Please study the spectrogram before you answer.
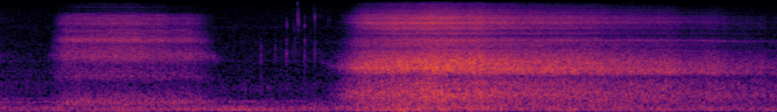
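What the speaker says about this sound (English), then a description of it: "Deep breath." Slow, deep breaths during a core yoga exercise, a soft drawn-out inhale followed by a longer, stronger airy exhale, close and fairly quiet.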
